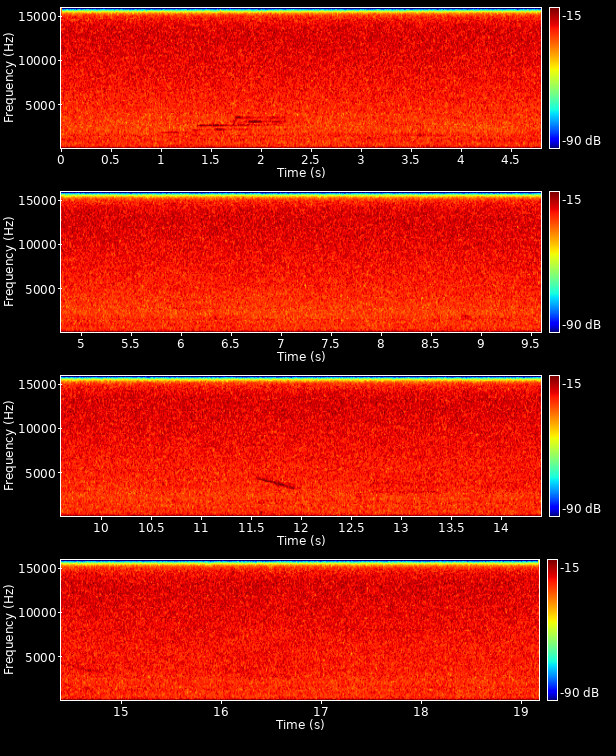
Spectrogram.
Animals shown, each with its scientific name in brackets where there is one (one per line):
Red-winged Blackbird (Agelaius phoeniceus)
Hermit Thrush (Catharus guttatus)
